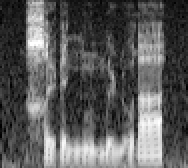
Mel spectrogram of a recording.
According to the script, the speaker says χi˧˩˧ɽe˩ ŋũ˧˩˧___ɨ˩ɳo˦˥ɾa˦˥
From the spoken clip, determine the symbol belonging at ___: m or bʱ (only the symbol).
m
